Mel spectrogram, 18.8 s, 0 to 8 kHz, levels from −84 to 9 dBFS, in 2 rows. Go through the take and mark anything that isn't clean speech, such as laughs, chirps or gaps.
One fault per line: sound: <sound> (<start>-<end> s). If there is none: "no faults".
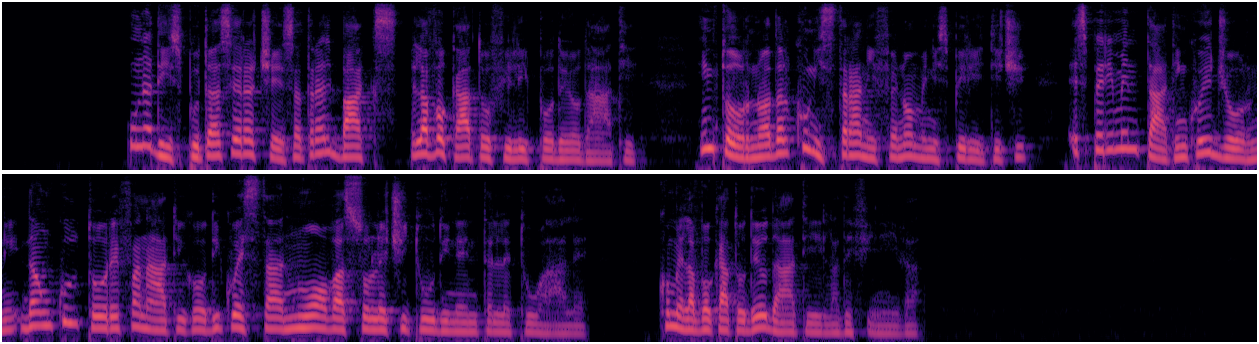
no faults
